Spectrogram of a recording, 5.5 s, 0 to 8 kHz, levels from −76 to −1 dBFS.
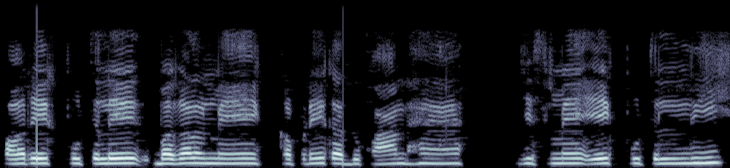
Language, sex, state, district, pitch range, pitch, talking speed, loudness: Hindi, female, Chhattisgarh, Balrampur, 225-235 Hz, 230 Hz, 130 wpm, -16 LUFS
